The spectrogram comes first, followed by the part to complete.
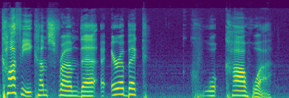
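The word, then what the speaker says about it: قهوة: The word coffee comes from the Arabic kahwa.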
